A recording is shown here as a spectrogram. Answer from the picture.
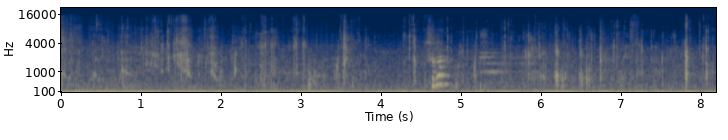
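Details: {'caption': 'A pet Beagle crunching through raw foods in a small room, loud continuous biting and gnawing, dense snapping crackles throughout, with a short spoken voice breaking in around the middle.'}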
